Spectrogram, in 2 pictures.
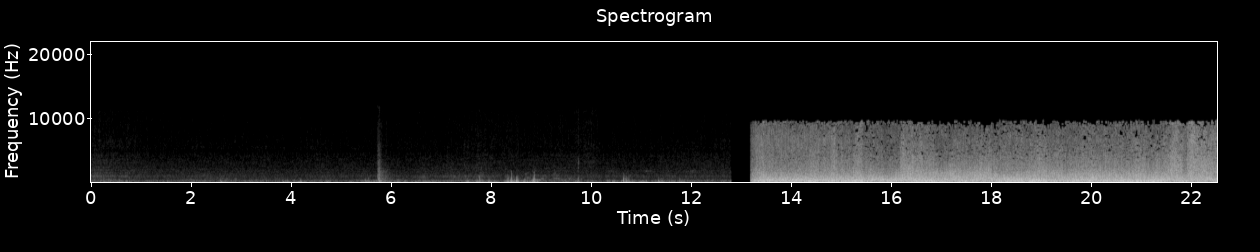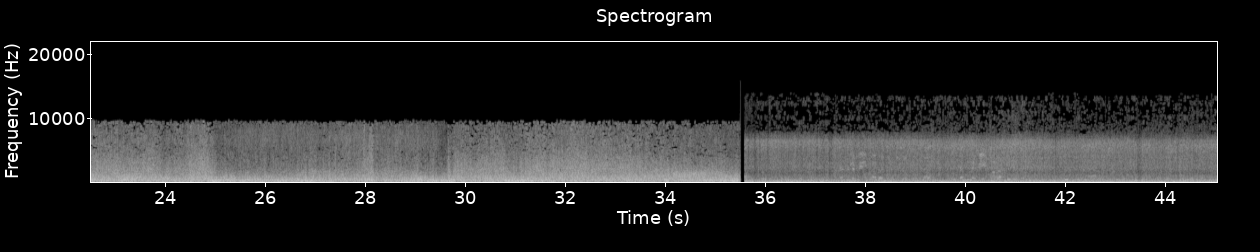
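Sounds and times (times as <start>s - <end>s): floodwater rushing through sluice gates: 35.6s - 45.0s.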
